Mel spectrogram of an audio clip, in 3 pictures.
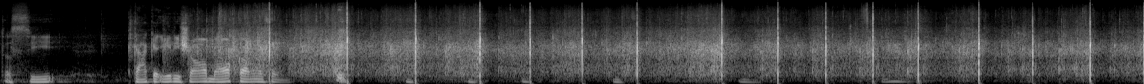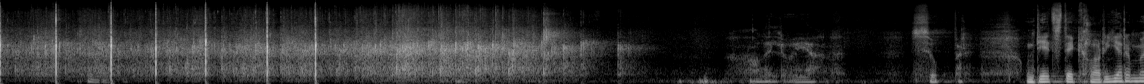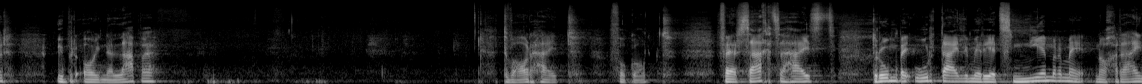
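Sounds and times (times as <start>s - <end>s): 
speech: 0.0s - 0.7s, 1.3s - 4.2s, 21.8s - 24.6s, 28.0s - 34.2s
audience applause: 1.6s - 17.9s
quiet murmuring voices: 2.0s - 14.8s.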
